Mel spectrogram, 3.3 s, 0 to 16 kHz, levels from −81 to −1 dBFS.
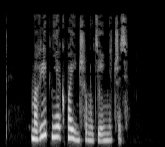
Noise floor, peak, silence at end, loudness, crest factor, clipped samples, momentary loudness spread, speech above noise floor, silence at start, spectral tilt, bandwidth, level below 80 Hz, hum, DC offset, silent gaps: -76 dBFS; -2 dBFS; 0.75 s; -20 LUFS; 18 dB; under 0.1%; 10 LU; 57 dB; 0.6 s; -5 dB/octave; 11.5 kHz; -70 dBFS; none; under 0.1%; none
